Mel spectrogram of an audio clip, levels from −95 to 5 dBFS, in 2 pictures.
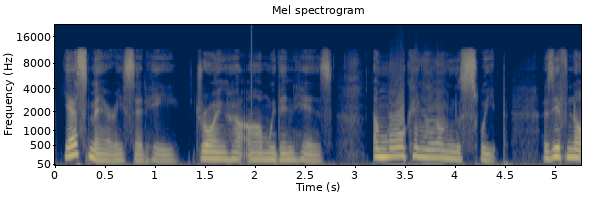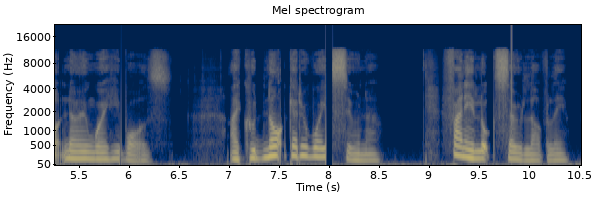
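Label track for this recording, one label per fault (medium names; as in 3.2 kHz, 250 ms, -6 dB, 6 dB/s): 1.960000	1.960000	pop -18 dBFS
3.310000	3.940000	clipped -25 dBFS
5.900000	5.920000	dropout 16 ms
7.960000	8.030000	dropout 72 ms
9.820000	9.820000	pop -8 dBFS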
